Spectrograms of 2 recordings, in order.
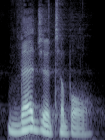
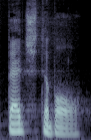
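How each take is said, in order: First: The word is said with four syllables. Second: The word is said with three syllables. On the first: The speaker calls it wrong. "Many people mistakenly add an extra syllable" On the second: The speaker calls it right. "the correct pronunciation is vegetable with only three syllables"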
